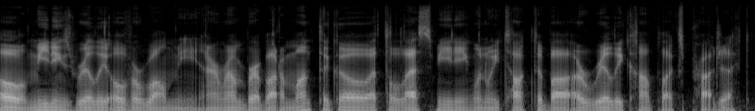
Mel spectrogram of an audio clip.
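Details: Acted example read by a narrator illustrating a speech pattern seen in schizophrenia, an answer that never gets to the point; tangentiality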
